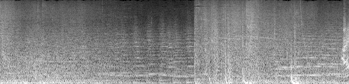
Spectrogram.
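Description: Rocket launcher explosions in a video game, a run of booming blasts over a steady rumble, ending with a sharper, louder burst near the end.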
